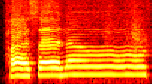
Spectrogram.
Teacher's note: Nau, ikhfa hakiki, dengungkan dua harakat.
